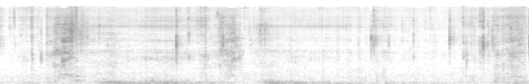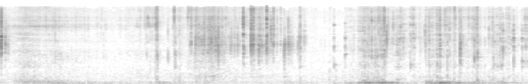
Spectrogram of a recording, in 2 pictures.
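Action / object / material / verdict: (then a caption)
scrape / bar of soap cut with a blade / soap / none. A palm-sized, solid green and white striped bar of dry soap is carved with a box cutter blade. Many short, bright crunching and scraping cuts come in clusters over a low rumble, with brief quiet gaps between the bursts.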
